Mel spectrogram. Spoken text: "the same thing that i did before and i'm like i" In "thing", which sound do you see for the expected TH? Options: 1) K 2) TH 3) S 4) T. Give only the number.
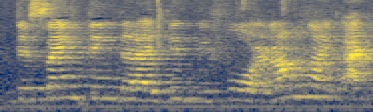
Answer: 4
